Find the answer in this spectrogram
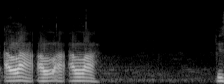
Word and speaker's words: Allah: want to pronounce it, there's this heaviness that enters the what? It enters the word. It is heaviness that enters the word عند النطق به, when you pronounce it. When you're pronouncing it, what's happening? It becomes heavy. فَيَمْتَلِئُ الْفَمُ, the mouth becomes heavy when you're saying it.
